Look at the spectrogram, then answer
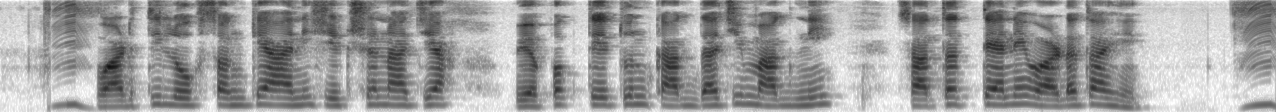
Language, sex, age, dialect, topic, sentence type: Marathi, male, 18-24, Varhadi, agriculture, statement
